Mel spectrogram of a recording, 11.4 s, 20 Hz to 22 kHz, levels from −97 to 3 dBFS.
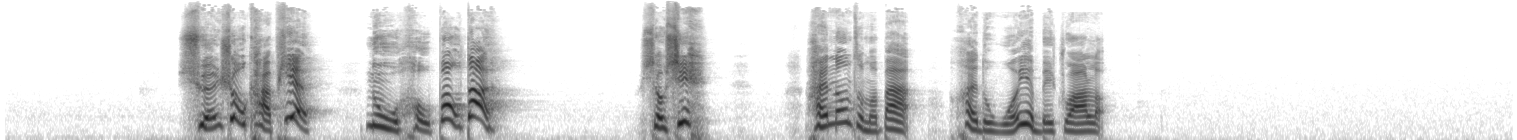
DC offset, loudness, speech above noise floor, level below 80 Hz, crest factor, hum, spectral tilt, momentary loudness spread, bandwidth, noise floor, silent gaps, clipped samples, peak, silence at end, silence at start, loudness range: under 0.1%; -20 LUFS; 60 dB; -54 dBFS; 20 dB; none; -2.5 dB/octave; 11 LU; over 20 kHz; -80 dBFS; none; under 0.1%; -4 dBFS; 3.1 s; 1.4 s; 7 LU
